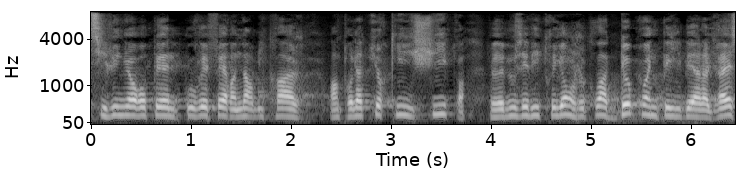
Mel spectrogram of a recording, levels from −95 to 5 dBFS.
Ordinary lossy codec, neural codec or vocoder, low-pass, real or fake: none; codec, 16 kHz, 2 kbps, FreqCodec, larger model; none; fake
